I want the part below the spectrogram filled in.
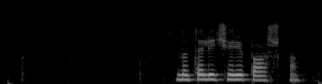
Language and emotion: Russian, neutral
